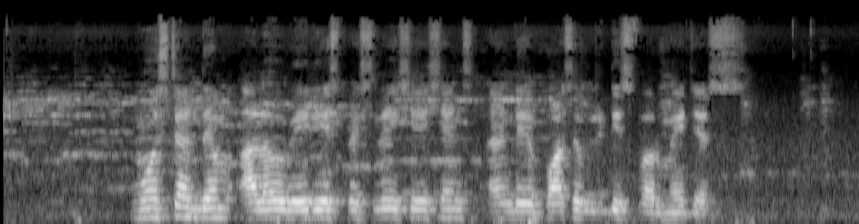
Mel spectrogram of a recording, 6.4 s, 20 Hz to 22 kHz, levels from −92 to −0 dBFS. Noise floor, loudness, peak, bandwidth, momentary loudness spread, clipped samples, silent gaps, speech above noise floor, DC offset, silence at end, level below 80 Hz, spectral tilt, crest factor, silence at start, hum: -50 dBFS; -19 LUFS; -2 dBFS; 16 kHz; 19 LU; under 0.1%; none; 31 dB; under 0.1%; 0.25 s; -50 dBFS; -4.5 dB/octave; 18 dB; 0.05 s; none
